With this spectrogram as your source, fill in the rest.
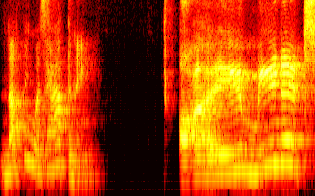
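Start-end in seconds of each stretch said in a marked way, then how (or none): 1.8-3.2 very loud, huge, booming, menacing heavenly angel voice. A narrator reads a man's line in the woods, in a big, scary angel voice. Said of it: "he said in a big, scary angel voice".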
